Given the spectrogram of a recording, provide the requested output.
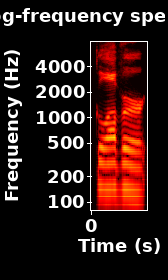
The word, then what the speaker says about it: Glover: It's Glover, right? Glover, like a glove.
